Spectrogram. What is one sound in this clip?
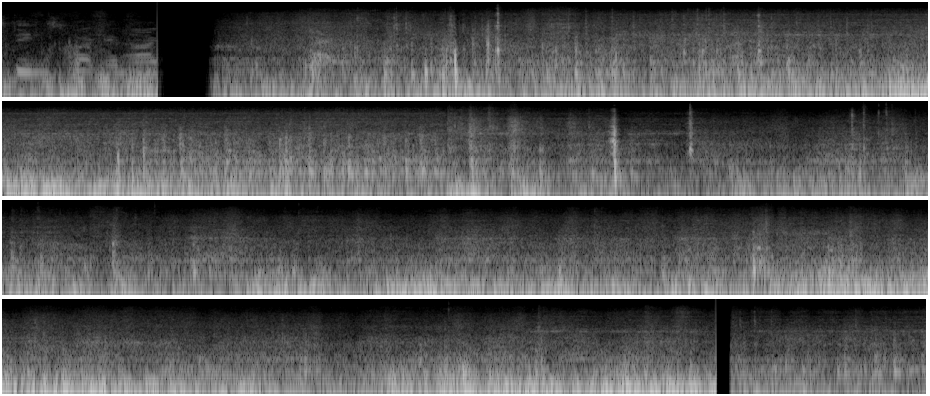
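Mountain bike tyres rumble and rattle over a stone path.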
